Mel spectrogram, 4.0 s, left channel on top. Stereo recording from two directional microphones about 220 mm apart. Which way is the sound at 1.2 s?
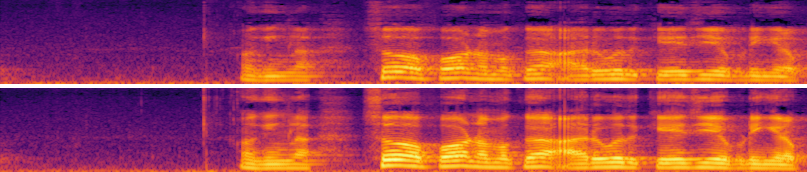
45° right (ahead or behind).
